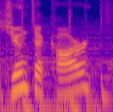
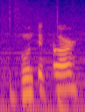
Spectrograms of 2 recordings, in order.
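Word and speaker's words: Juntakharr: But it was a it was Juna Carr. Um, which was a Star Wars name, and you kept pronouncing it Hispanic because of Texas.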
